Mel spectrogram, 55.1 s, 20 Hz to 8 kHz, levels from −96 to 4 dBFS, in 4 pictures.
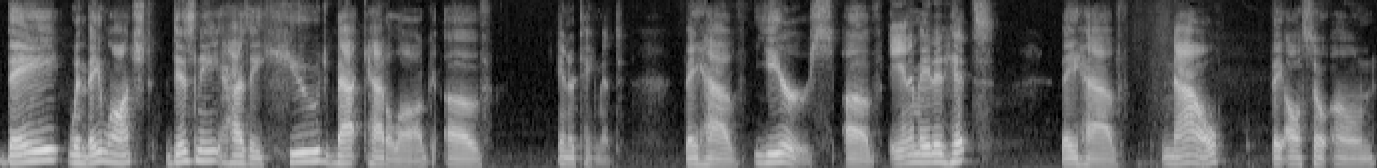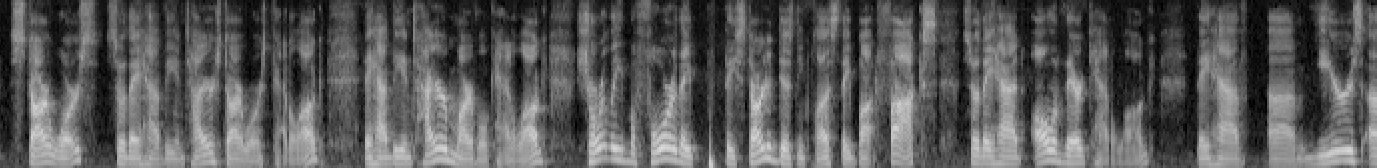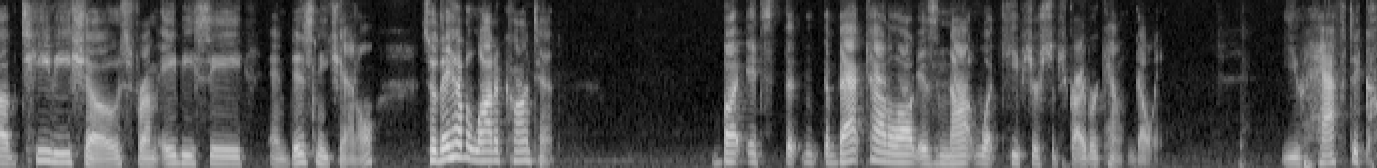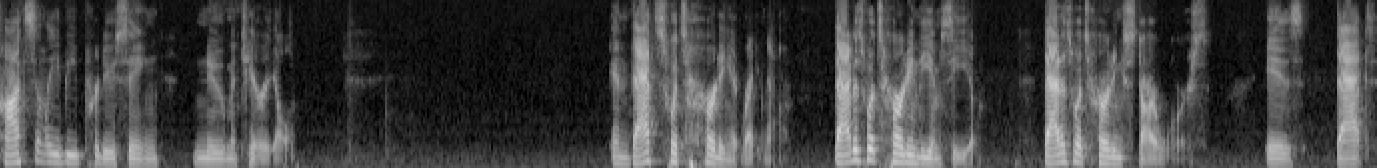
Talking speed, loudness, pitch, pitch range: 130 wpm, -22 LUFS, 125 Hz, 105-145 Hz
